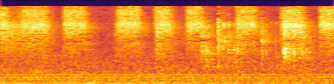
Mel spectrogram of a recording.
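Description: Spray paint misted in light coats onto a cyclekart wheel disc, a series of short hissing bursts in a loose repeating rhythm, close and moderately loud, with no voices.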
